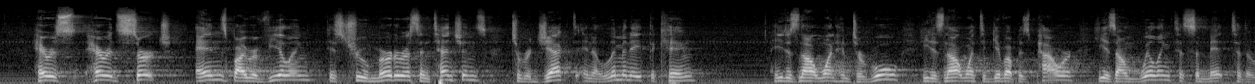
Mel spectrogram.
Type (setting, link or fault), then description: setting, large echoing room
